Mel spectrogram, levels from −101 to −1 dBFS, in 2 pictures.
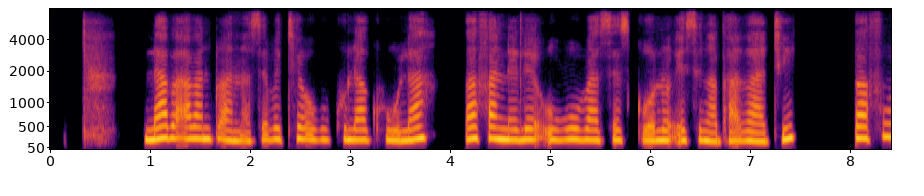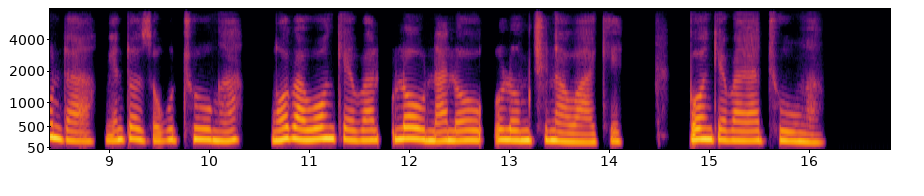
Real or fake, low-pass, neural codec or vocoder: fake; 7.2 kHz; autoencoder, 48 kHz, 32 numbers a frame, DAC-VAE, trained on Japanese speech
